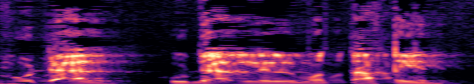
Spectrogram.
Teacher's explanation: bunyi n-nya hilang melebur pada huruf sesudahnya tanpa disertai dengan dengung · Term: idgam bila gunnah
